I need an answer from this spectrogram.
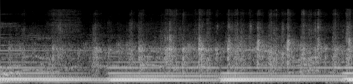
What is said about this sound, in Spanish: Dije, ve, dele palmas a Dios, por favor.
